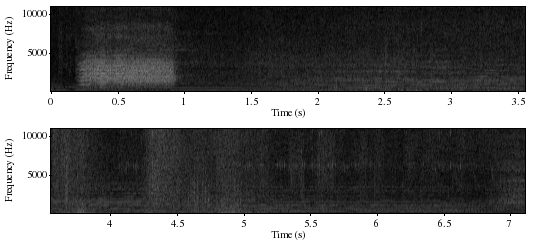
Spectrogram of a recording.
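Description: Highwing, the hippogriff from the Hogwarts Legacy video game, lets out a couple of bird-like screeching calls as it arrives, heard over a sustained musical score with an earlier burst of rushing noise.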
